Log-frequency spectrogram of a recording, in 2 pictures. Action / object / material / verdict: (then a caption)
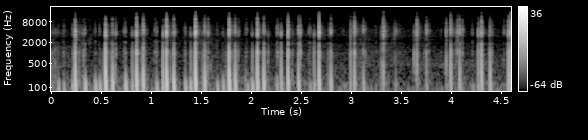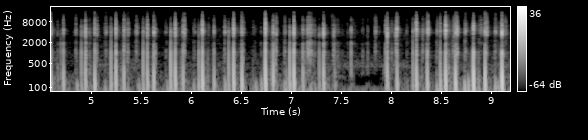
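tap / thin plastic dome lid / plastic / none. A small, hollow, empty clear plastic dome lid is held in the hands and tapped and scratched with the fingertips and nails. Dozens of quick, dry, quiet taps follow one another steadily, each a sharp click with a low thump and bright crackle that stops almost instantly. Faint scratching fills the gaps between the taps.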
